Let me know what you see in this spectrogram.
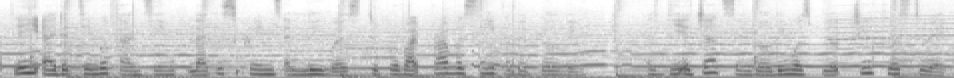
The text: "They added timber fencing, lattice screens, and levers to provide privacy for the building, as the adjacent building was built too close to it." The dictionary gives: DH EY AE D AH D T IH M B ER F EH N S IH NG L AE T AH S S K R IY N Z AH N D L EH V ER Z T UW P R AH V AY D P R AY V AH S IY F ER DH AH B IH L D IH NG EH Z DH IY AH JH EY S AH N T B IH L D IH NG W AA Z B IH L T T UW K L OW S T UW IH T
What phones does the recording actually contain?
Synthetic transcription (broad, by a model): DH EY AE D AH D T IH M B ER F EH N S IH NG L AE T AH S S K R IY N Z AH N L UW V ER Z T UW P R AH V AY D P R AY V AH S IY F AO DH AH B IH L D IH NG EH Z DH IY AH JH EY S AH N B IH L D IH NG W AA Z B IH L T T UW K OW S T UW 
